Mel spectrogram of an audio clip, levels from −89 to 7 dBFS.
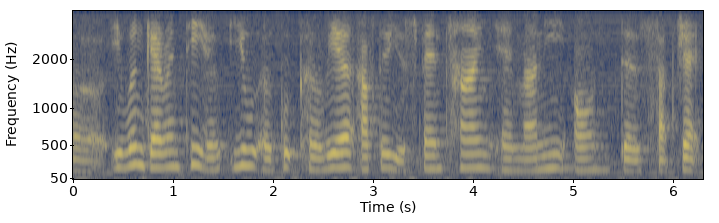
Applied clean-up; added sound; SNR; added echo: none; none; none; none.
